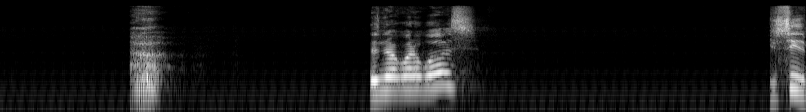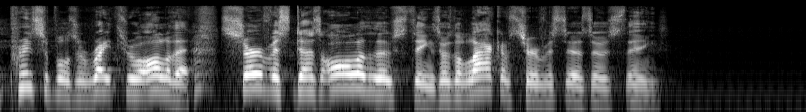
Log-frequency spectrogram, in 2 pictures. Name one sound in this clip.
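A middle-aged man speaks calmly into a microphone, with pauses.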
